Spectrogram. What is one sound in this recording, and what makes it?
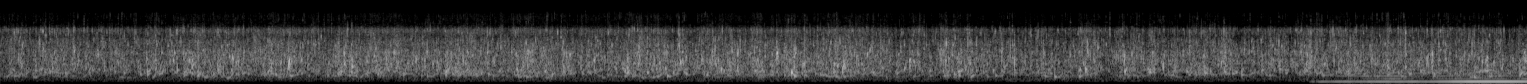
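A shallow stream babbles and splashes over rocks.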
